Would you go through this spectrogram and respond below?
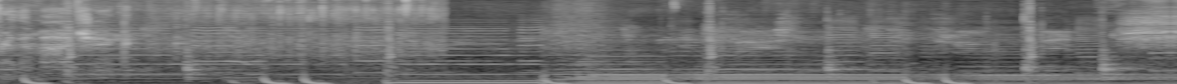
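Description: A cheese and onion sandwich fries in a pan, toasted side down on the uncooked side, giving a loud, continuous crackling sizzle with a soccer broadcast faintly in the background and a few knocks against the pan.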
